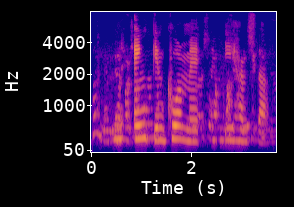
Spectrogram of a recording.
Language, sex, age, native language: Icelandic, female, 10, Icelandic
